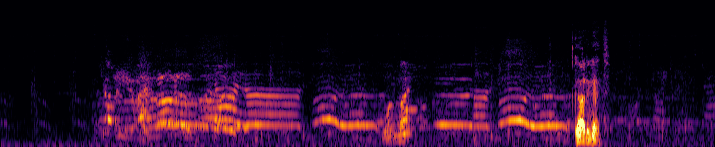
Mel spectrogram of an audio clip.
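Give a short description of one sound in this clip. A man shouts loudly outdoors.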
